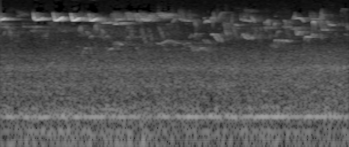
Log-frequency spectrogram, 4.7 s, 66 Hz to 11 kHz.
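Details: Treecreeper at Boxberg, Genk, on 10 May 2013 gives four very high, thin notes in quick succession, then fainter scattered high twitters over a steady low hum.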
